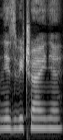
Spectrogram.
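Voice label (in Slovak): "nezvycajne", Slovak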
